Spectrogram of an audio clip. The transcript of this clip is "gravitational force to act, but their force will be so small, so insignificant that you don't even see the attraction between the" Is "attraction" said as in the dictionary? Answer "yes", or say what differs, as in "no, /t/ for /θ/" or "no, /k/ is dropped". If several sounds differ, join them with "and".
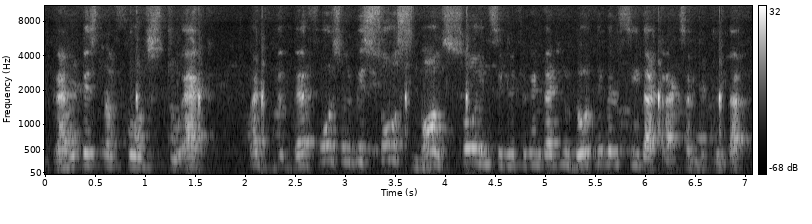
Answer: no, /s/ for /ʃ/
